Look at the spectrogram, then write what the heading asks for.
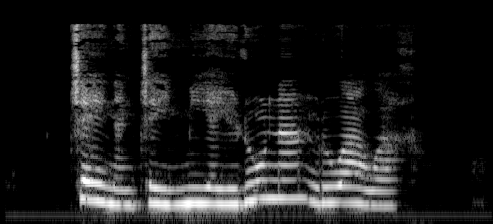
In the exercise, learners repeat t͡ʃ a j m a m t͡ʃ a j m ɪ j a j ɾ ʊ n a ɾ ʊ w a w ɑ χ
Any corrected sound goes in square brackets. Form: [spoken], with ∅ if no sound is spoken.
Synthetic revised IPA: t͡ʃ a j [n] a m t͡ʃ a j m ɪ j a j ɾ ʊ n a ɾ ʊ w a w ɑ χ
